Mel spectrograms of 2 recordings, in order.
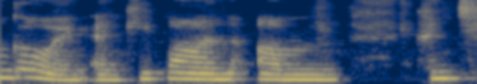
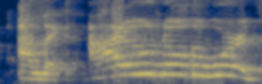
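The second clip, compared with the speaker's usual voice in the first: mock panic; 9 semitones higher, 4 dB louder than usual. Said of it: "Mini Man, you're like".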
